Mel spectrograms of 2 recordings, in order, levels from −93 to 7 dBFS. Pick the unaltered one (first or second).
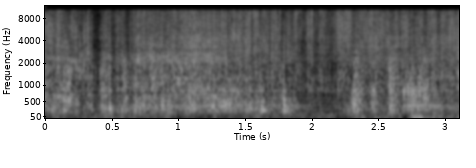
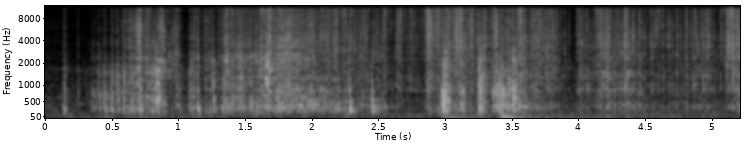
second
